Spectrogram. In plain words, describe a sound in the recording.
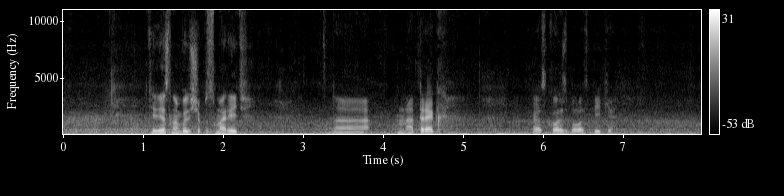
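A young man calls out nearby outdoors.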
